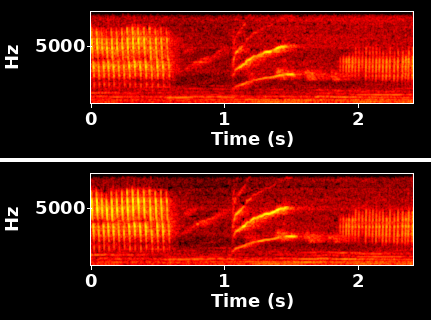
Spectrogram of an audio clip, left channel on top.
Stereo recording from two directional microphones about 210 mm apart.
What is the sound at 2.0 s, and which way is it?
Frog, 15° right (ahead or behind).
